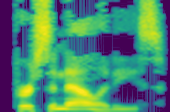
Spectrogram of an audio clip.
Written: personalities

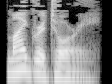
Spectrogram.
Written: migratory

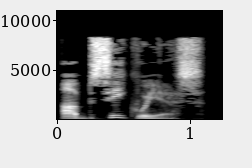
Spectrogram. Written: obsequious

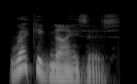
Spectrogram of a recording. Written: recognizes

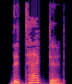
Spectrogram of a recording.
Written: detected

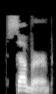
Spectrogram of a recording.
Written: suburb

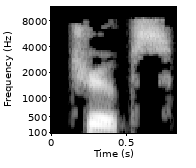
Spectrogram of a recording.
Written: troops

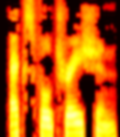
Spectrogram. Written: exfiltration

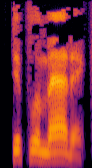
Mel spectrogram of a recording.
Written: Diplomatic

